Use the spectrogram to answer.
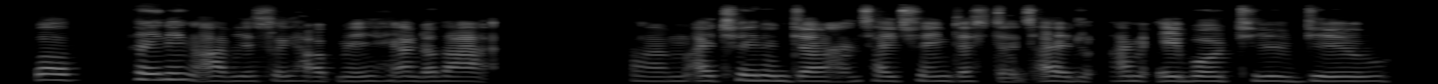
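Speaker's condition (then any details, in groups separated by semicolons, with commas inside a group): Deafness; deaf or hard of hearing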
